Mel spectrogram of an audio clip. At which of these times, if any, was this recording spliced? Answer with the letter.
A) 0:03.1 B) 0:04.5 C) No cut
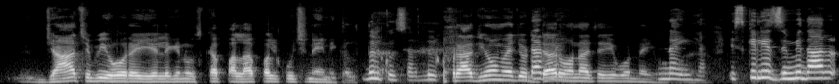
B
